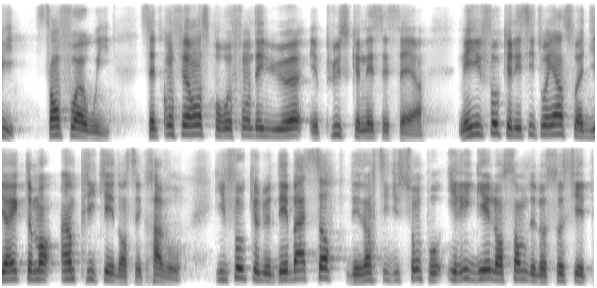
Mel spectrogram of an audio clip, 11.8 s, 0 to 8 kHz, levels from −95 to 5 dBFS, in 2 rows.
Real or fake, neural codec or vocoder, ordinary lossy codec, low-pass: fake; codec, 24 kHz, 1.2 kbps, DualCodec; none; 7.2 kHz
